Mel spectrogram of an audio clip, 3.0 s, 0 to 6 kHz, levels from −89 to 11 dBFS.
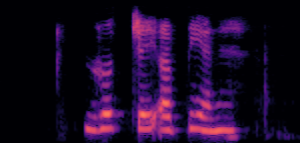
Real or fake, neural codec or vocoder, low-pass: fake; codec, 16 kHz, 2 kbps, X-Codec, HuBERT features, trained on LibriSpeech; 5.4 kHz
